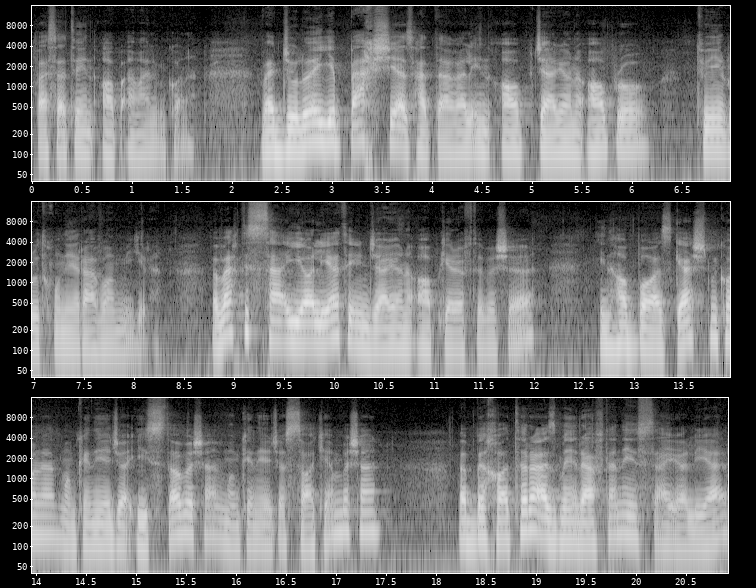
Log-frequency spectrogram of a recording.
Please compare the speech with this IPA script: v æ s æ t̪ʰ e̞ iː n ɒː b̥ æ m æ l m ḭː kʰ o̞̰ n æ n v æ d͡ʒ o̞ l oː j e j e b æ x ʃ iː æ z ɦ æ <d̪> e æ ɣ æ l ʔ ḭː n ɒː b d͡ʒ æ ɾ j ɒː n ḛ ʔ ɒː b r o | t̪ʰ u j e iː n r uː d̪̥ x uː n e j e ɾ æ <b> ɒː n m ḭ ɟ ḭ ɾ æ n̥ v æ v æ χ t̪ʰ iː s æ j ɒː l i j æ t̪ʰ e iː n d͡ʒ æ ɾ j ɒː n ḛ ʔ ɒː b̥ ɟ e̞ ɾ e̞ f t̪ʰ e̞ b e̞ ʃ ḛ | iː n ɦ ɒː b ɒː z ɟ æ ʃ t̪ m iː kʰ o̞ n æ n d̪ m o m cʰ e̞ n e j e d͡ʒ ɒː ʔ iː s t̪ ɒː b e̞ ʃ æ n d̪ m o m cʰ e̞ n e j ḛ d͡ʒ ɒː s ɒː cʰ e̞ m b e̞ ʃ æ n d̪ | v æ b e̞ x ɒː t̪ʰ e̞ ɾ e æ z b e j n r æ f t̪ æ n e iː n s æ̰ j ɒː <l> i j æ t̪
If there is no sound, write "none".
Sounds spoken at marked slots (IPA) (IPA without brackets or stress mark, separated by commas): d̪ː, v, l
